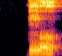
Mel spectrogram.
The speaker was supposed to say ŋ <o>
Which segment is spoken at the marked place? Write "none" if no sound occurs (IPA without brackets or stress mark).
o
